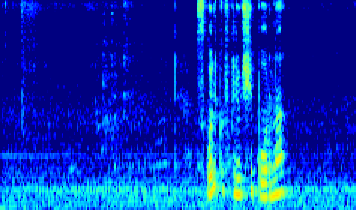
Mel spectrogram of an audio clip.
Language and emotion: Russian, neutral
